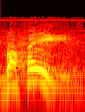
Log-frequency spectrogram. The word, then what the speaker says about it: buffet: Not buffet supper. It's buffet. The tea is silent.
